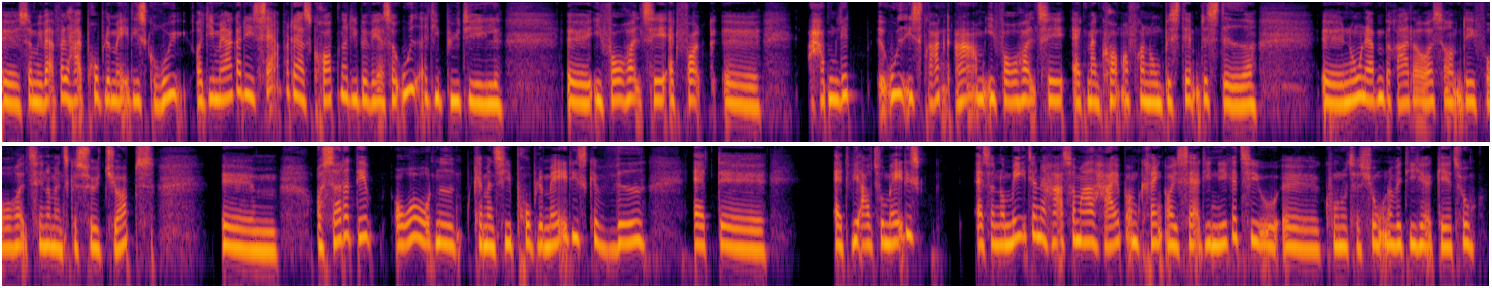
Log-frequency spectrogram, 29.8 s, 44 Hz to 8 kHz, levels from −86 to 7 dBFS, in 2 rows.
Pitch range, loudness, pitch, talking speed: 195-230 Hz, -19 LUFS, 210 Hz, 200 wpm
